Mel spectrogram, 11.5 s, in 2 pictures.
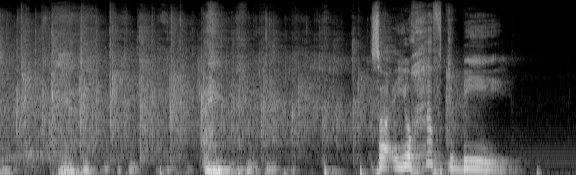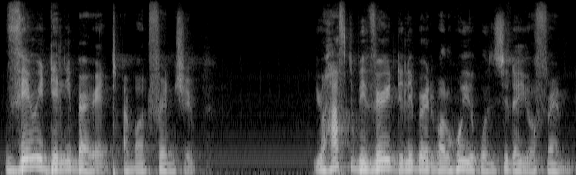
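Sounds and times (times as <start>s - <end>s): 
laughter: 0.0s - 3.7s
audience clapping: 0.0s - 5.0s
speech: 3.8s - 5.2s, 5.8s - 7.8s, 8.9s - 11.5s.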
